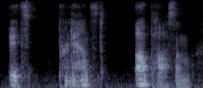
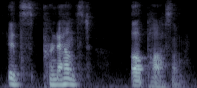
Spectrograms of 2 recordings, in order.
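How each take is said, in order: No difference in how they are said.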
